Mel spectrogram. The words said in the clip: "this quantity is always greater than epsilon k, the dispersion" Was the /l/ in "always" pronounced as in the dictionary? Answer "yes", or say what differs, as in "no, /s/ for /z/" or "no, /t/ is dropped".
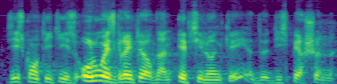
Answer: yes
